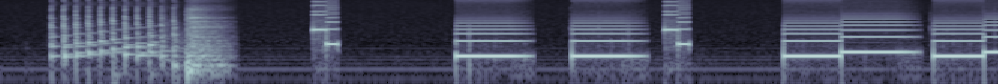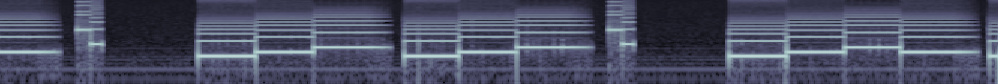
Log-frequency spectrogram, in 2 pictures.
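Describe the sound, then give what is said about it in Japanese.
Organ-like electronic tones from a robot memory game that lights numbered buttons in random order. A busy electronic flourish opens, then many held notes at shifting pitches follow, separated by short gaps. “ロボットがオルガン音とともにランダムに光らせる数字ボタンの順を覚えて、その通りにボタンを押してください。”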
